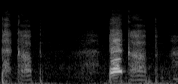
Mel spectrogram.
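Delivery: spooky yet sweet cartoon ghost voice. Retelling a man's reply when told to have his backup ready, in a Casper the Ghost voice. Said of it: "it was like a Casper the Ghost voice".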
